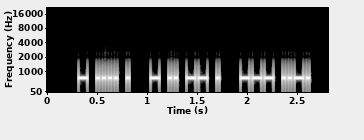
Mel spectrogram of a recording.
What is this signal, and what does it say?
Morse code, heard as a keyed tone, about 40 wpm, 700 Hz. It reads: THE TIME OF
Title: Sets of 3 Words 40wpm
